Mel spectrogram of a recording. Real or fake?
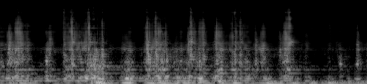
fake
